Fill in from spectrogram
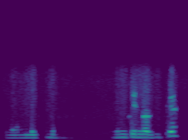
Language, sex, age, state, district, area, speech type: Kannada, male, 18-30, Karnataka, Bangalore Urban, urban, conversation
